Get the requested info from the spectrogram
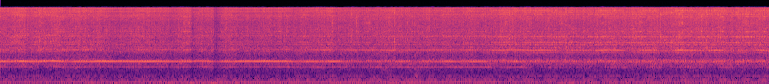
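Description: Land Rover Series engine and drivetrain heard from inside the cab while driving at a steady pace: a constant low drone with a steady high-pitched whine over it.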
